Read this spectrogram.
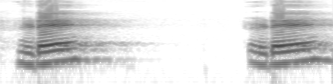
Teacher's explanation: या अंत में आई दोनों का उच्चारण स्थान समान ही है दोनों का उच्चारण स्थान तो क्या है मूर्धन्य ही है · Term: उत्क्षिप्त व्यंजनों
